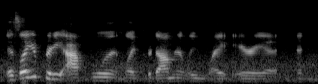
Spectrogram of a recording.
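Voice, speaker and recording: A woman's voice: low voice, sing-song, quick pace, bright, forceful tone, slight background noise, low-quality recording. A woman in her twenties from Central Maryland, hosting a casual live video interview and chatting encouragingly with her guest. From Central Maryland, USA. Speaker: host.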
